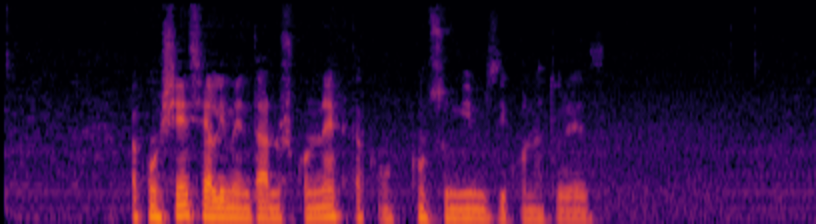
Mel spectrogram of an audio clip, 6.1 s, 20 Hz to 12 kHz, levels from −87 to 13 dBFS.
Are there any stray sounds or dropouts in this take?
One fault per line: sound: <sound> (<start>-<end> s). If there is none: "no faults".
no faults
